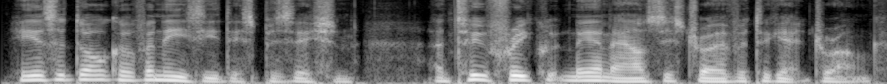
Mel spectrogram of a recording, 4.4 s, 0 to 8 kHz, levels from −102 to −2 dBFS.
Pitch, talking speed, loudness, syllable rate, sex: 120 Hz, 230 wpm, -18 LUFS, 6.3 syllables/s, male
